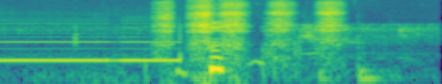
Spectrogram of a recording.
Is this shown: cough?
no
